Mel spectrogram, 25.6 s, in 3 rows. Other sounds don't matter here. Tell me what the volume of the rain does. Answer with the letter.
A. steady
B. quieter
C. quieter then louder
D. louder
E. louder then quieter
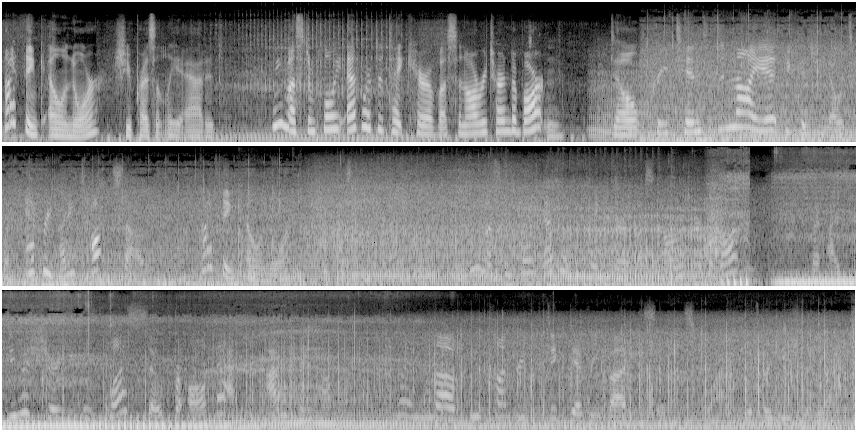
C.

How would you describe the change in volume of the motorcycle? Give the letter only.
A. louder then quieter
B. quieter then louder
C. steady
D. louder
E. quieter
A.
